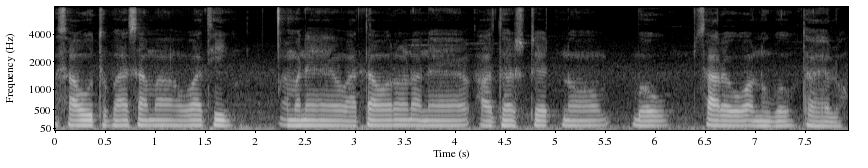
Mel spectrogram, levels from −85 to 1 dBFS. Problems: constant background noise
